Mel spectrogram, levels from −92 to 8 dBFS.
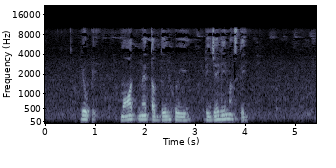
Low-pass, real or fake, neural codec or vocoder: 9.9 kHz; real; none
